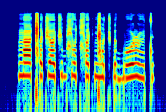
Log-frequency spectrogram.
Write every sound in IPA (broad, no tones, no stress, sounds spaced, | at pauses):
ŋ aː ǁ ɐ t͡ʃ ɐː t͡ʃ i b ɕ o t͡ɕʰ ɐː t͡ʃ ŋ͡ǁ o t͡ʃ ɗ ɐ ɡ b oː ɭ ʉ t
